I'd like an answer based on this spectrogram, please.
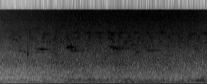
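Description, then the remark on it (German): Small songbirds chirp faintly a few times, marking where a large bird has flown, their short calls half-buried under a steady outdoor hiss like light rain or rustling. No one speaks. “Ja, ich meine, die kleinen Singvögel eben, die haben ja angezeigt, wohin der große Vogel geflogen ist.”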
